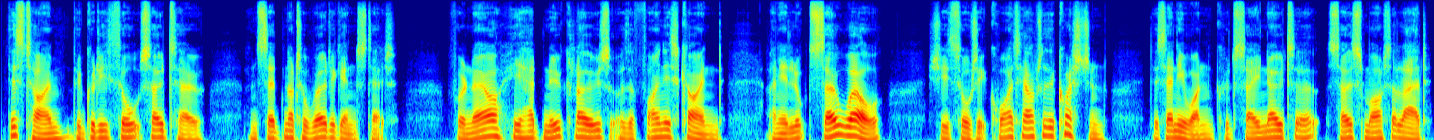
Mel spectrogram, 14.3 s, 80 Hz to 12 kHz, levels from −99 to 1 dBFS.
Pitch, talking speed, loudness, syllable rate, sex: 115 Hz, 195 wpm, -19 LUFS, 4.7 syllables/s, male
